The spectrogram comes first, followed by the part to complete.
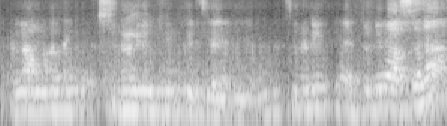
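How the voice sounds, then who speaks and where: A man teaching English to a class, asking the same question again and again for the students to answer together, reading the English sentences out slowly. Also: sits high, steady tone. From Bangladesh. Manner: drills students with repeated questions. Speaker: English lecturer. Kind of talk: classroom lesson with call-and-response. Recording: echoey classroom from far off, noisy.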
